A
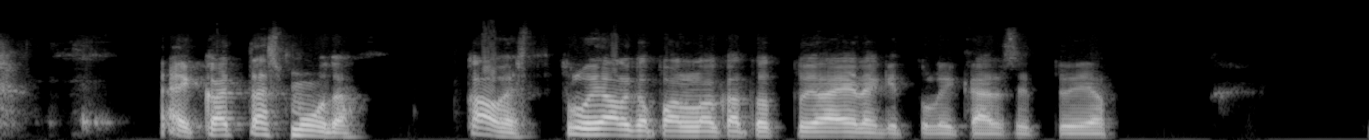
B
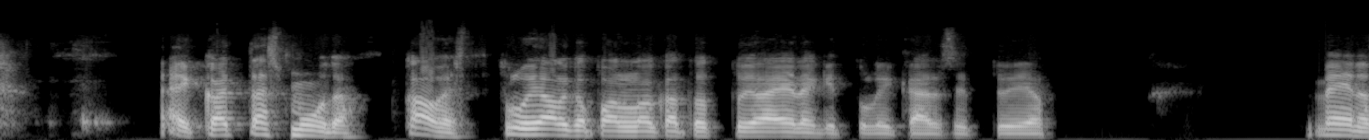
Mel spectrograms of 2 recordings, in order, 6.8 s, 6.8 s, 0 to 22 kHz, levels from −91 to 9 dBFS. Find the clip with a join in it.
B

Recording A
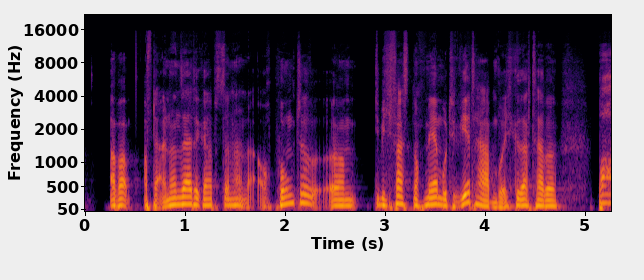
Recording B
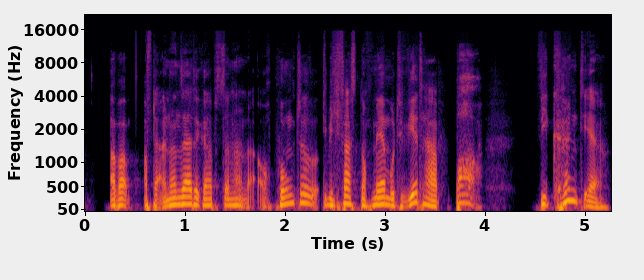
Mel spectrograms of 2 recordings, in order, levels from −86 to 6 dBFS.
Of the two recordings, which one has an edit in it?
B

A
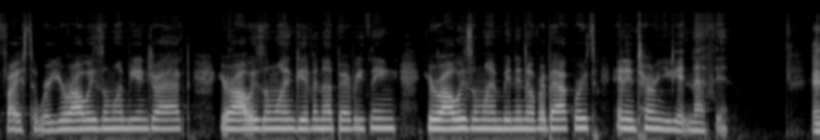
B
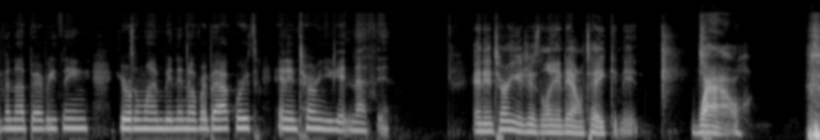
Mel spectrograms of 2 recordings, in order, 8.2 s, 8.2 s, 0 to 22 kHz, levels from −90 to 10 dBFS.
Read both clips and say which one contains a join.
B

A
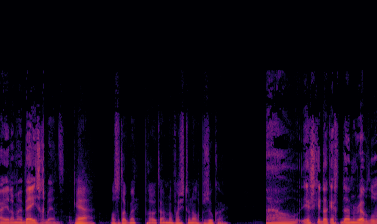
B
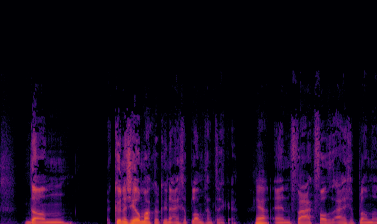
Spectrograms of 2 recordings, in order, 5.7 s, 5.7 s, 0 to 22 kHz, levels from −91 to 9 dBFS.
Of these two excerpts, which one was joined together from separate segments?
A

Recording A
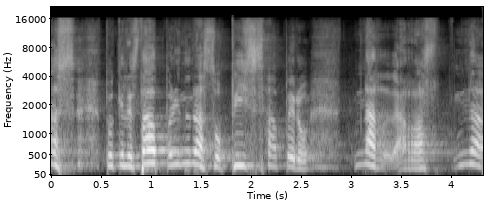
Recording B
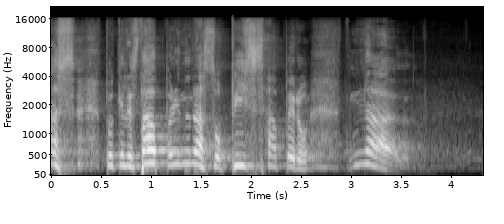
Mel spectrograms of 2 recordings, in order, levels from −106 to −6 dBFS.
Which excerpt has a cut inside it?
B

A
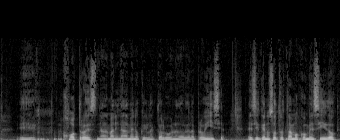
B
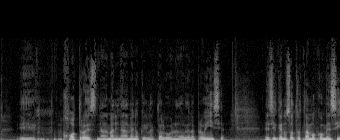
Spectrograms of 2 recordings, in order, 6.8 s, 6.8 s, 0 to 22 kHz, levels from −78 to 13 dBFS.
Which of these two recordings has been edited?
A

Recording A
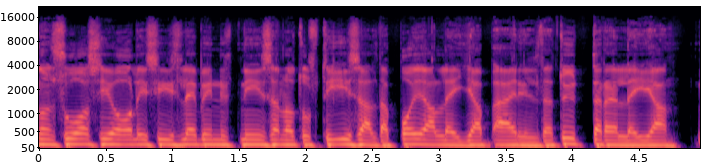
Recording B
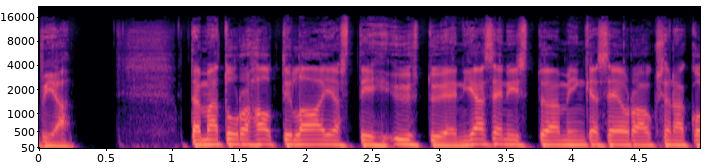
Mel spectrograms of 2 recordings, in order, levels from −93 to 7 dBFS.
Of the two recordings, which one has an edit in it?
B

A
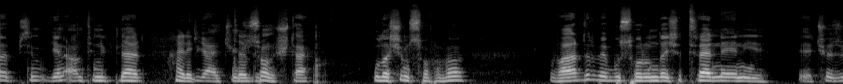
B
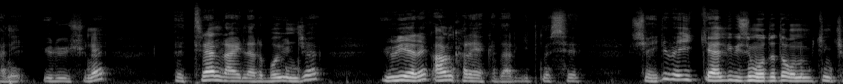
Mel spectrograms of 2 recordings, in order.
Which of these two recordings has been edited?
A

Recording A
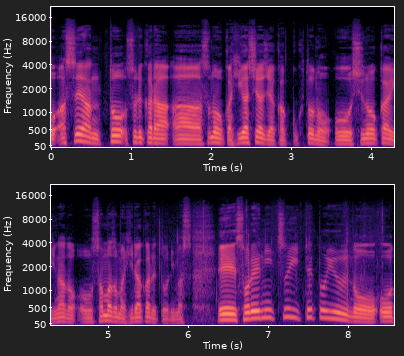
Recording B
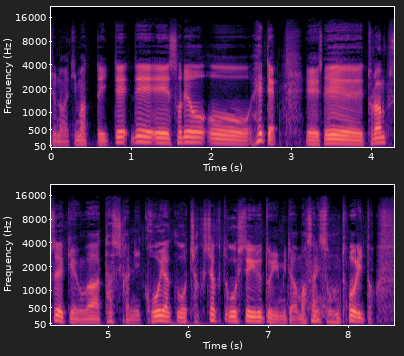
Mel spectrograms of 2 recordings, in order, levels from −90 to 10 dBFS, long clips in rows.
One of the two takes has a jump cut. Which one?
B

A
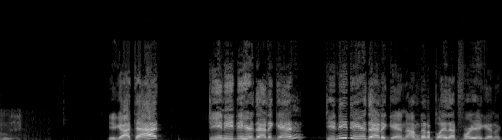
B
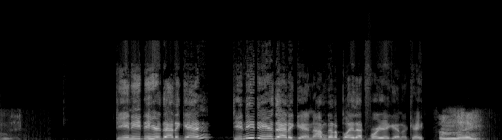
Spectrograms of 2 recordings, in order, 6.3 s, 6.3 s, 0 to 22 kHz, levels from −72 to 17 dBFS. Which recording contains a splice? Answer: B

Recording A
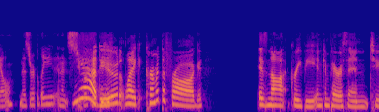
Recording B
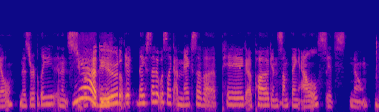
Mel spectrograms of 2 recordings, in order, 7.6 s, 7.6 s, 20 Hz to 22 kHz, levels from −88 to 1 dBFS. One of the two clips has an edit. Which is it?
B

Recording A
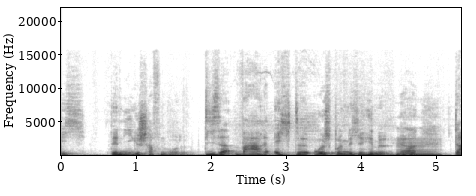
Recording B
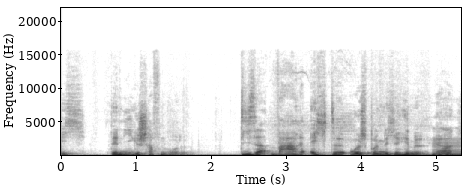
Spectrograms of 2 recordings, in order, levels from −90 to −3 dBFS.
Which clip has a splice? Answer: A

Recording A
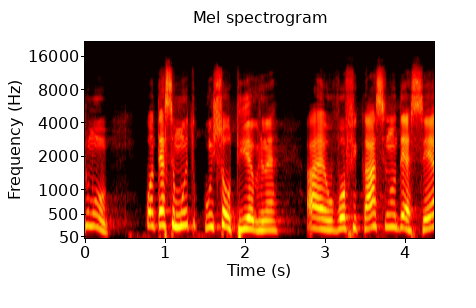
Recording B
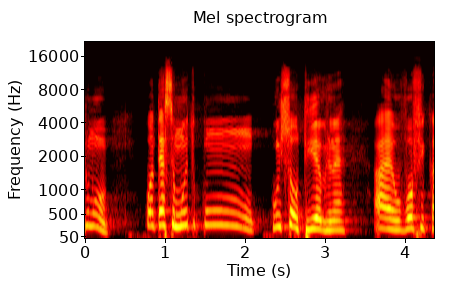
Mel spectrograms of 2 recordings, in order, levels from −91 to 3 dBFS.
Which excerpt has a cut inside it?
A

